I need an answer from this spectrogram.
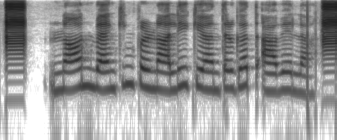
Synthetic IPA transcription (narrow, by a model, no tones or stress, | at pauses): nɔːnbɛ̃ːŋkɪ̃ŋɡpəɾɳaːlikeɐ̃nt̪əɾɡət̪aːʋeːlaː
